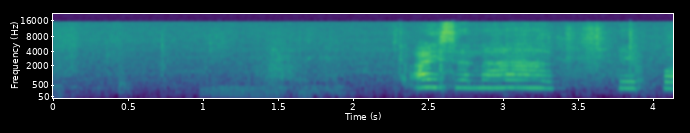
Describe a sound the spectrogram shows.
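Paper rustles as a child unfolds it.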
